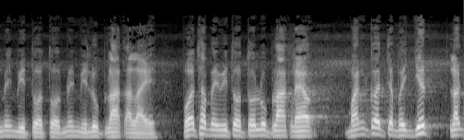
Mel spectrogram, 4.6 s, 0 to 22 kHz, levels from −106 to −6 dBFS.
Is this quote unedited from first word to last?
yes; 0 cuts

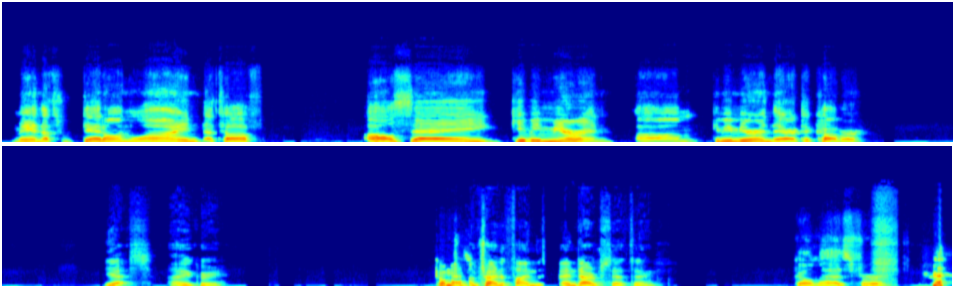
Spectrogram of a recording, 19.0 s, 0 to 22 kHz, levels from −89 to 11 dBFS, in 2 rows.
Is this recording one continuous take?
no; 2 cuts; at 2.2 s, 7.1 s

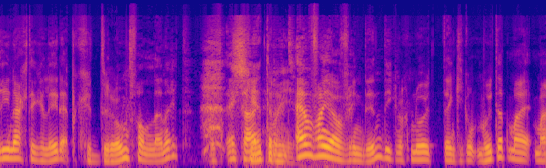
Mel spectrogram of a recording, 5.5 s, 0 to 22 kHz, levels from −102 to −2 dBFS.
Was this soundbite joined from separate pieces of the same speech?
no; 0 cuts

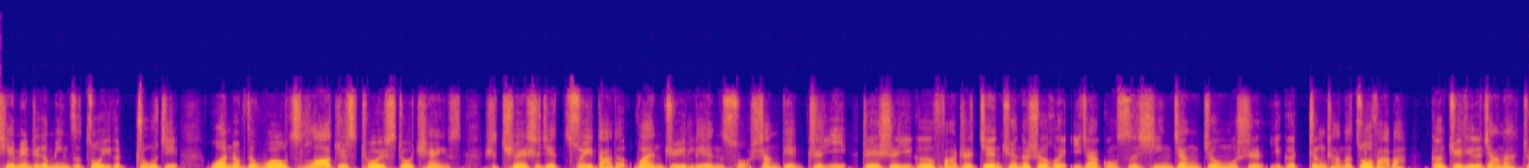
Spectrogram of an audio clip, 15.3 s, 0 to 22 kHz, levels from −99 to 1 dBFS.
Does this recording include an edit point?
yes; 2 cuts; at 8.6 s, 14.2 s

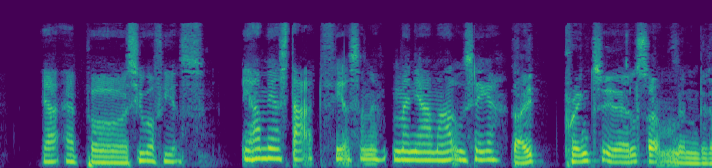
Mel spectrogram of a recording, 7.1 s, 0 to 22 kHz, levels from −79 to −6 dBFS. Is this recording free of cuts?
no; 1 cut; at 5.1 s

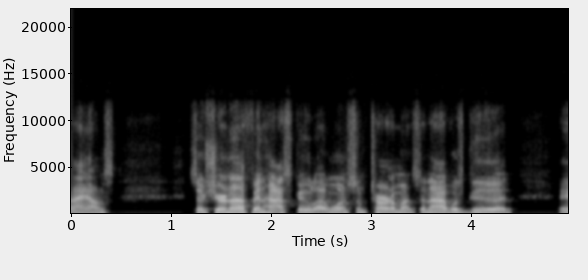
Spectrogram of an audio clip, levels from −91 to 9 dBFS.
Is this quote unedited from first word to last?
no; 1 cut; at 1.0 s

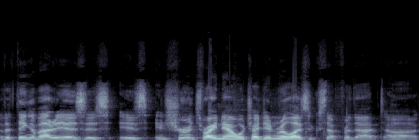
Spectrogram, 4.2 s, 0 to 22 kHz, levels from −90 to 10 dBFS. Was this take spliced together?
no; 0 cuts

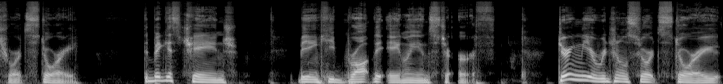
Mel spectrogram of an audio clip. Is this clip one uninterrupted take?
yes; 0 cuts

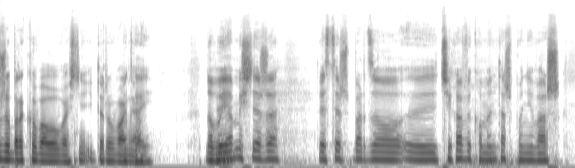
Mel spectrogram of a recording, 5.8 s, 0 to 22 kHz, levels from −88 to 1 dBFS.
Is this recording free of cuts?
yes; 0 cuts

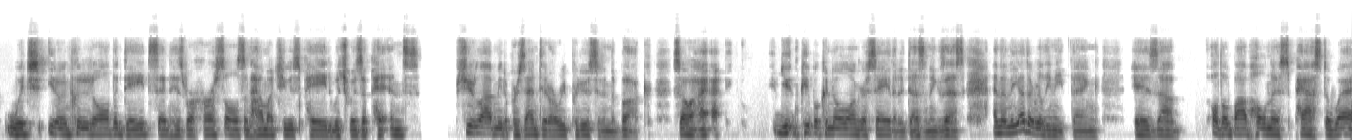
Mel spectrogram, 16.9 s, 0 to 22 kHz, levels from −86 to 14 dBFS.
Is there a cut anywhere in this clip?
no; 0 cuts

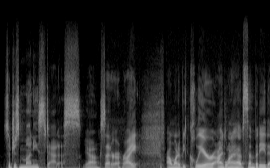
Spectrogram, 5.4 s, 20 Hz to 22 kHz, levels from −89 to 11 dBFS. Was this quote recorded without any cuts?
no; 2 cuts; at 3.3 s, 4.5 s

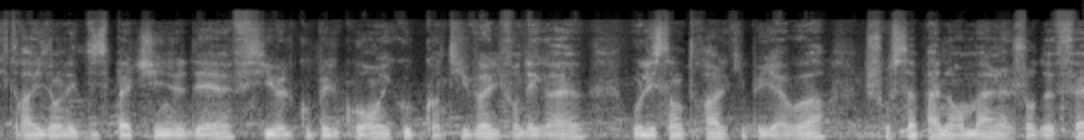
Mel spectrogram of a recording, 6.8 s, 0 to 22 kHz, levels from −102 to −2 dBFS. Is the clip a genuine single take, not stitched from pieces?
yes; 0 cuts

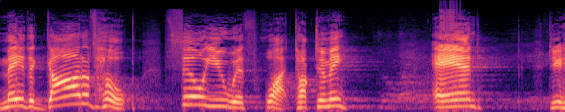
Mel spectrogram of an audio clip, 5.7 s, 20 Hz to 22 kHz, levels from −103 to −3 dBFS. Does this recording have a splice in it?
no; 0 cuts

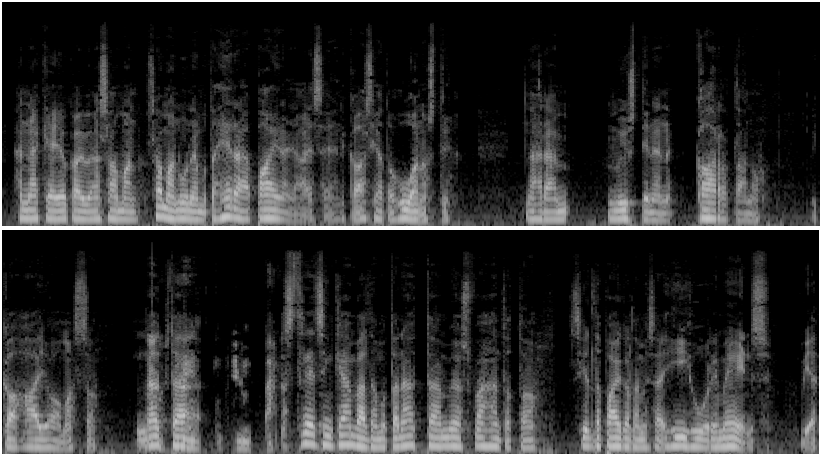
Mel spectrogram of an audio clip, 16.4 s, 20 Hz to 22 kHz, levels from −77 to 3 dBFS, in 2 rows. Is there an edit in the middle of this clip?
yes; 1 cut; at 5.0 s

